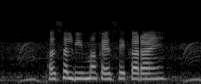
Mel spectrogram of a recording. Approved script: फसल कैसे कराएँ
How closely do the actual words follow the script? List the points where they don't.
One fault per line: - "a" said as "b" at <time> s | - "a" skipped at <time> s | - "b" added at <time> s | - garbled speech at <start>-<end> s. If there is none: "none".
- "बीमा" added at 0.7 s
